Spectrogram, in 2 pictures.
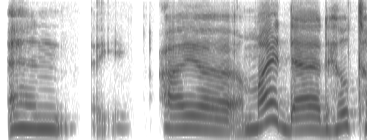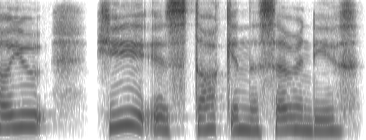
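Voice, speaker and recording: A woman's voice: fairly high pitch, fairly even intonation, slow, mellow, no room sound, clean studio sound. A woman hosting a podcast interview, friendly and upbeat, introducing and questioning her guest. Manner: friendly, upbeat, laughs often. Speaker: podcast host.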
